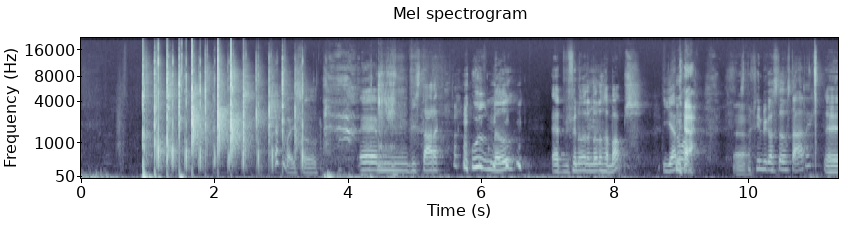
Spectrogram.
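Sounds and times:
small group applauding: 0.9 - 3.6
laughter: 2.6 - 6.8, 8.8 - 9.4
speech: 3.1 - 11.3.

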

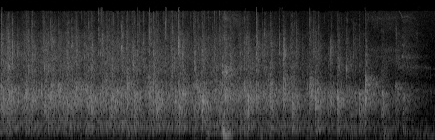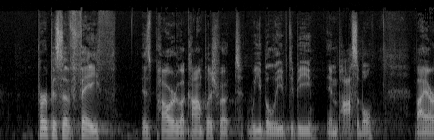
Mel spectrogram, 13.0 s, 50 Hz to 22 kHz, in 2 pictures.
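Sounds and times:
crowd applauding: 0.0 - 6.2
speech: 7.1 - 13.0.

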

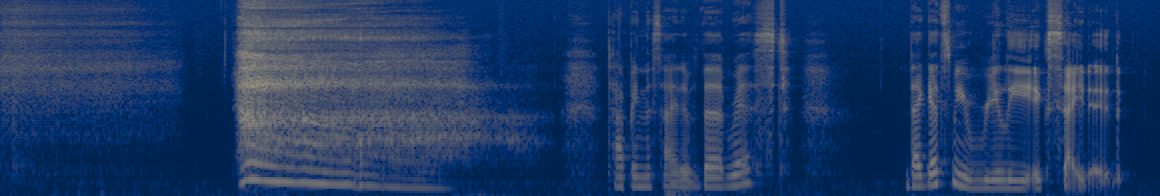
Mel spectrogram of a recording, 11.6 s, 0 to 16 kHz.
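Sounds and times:
deep breath in: 0.0 - 1.8, 2.4 - 6.0
speech: 6.2 - 8.0, 9.0 - 11.3.

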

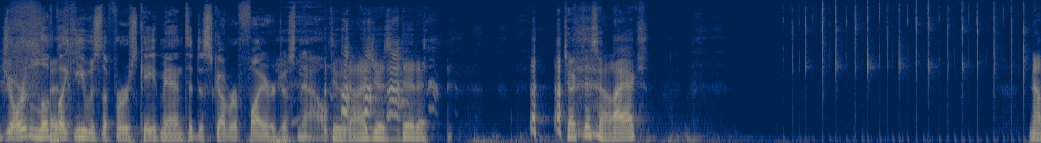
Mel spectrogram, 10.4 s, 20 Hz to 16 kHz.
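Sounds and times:
speech: 0.0 - 4.6, 5.6 - 6.6, 10.3 - 10.4
laughter: 2.8 - 6.3
finger tapping, clicking and snapping: 7.8 - 10.4.

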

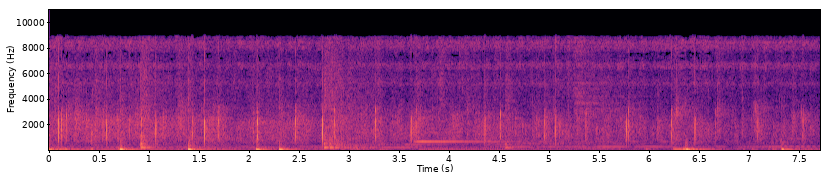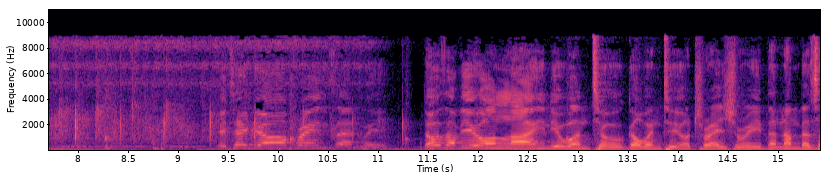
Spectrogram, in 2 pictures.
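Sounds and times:
sustained musical drone: 0.0 - 11.1
audience clapping hands: 0.0 - 11.5
speech: 11.7 - 15.4.

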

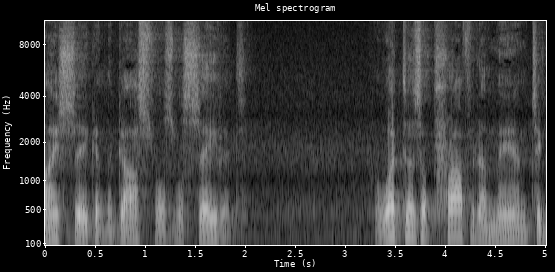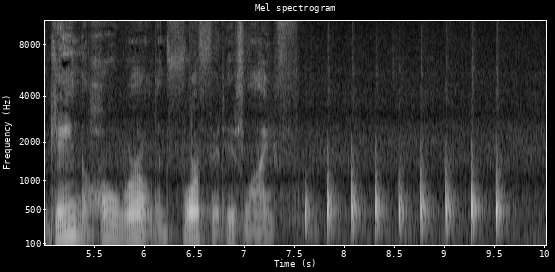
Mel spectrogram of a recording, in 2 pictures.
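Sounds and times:
speech: 0.0 - 2.1, 3.3 - 7.7
firm knocks on a door: 7.6 - 9.7.

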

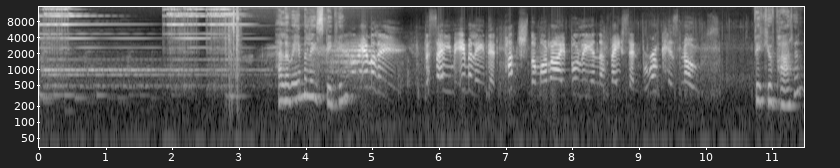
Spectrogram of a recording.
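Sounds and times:
home telephone ringing with an electronic trill: 0.0 - 6.5
speech: 3.6 - 5.1, 7.5 - 11.4.

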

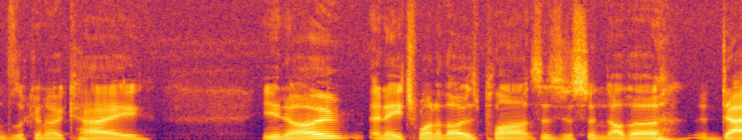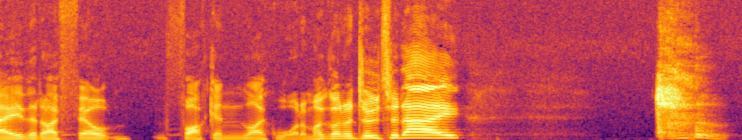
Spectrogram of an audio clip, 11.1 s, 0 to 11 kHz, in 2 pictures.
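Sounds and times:
speech: 0.0 - 1.2, 2.0 - 9.2, 10.5 - 11.1
person giving a harsh raspy cough: 10.5 - 11.1.

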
